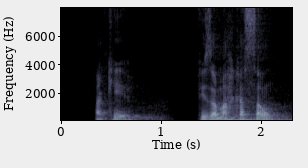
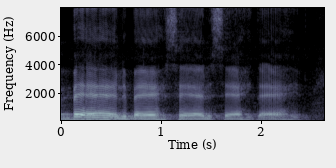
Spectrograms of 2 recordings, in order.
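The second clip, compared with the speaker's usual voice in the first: slow letter-by-letter spelling; 3 semitones lower, slower than usual. Shown as a demonstration. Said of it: "consoante mais L O R?".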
